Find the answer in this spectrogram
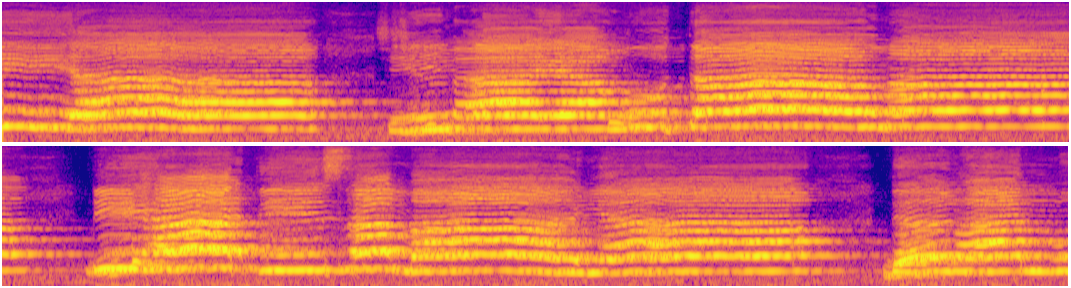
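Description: A group of girls singing a nasheed in unison, their voices on one melody line. It comes in long held phrases, with short breath breaks at about two and six seconds in and again near the end.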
